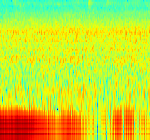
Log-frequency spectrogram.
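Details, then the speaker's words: Britânia Turbo fan after locking a loose plastic part that rattled (design flaw): only steady rushing air and a soft propeller hum, with no plastic or metal rattle. "ele é bem forte eu acho ele forte até demais Olha só o barulho do vento agora Só o barulho da hélice"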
